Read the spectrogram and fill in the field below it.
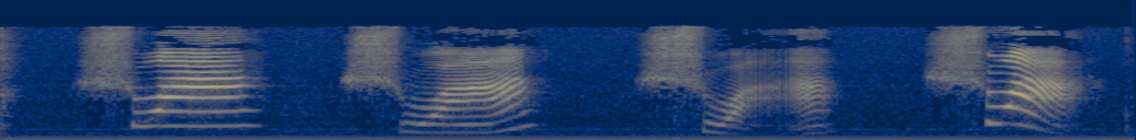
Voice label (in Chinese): "shua", pinyin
